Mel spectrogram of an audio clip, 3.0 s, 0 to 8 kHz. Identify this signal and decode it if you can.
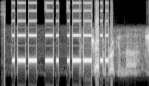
Morse code, heard as a keyed tone, about 22 wpm, 790 Hz. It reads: WNWI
